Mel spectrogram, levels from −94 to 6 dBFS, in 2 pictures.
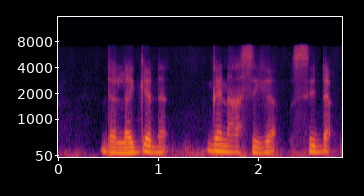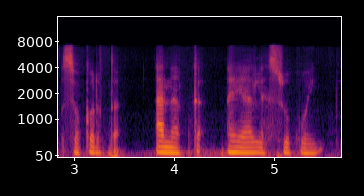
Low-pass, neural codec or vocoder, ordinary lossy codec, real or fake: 7.2 kHz; codec, 16 kHz, 0.7 kbps, FocalCodec; none; fake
